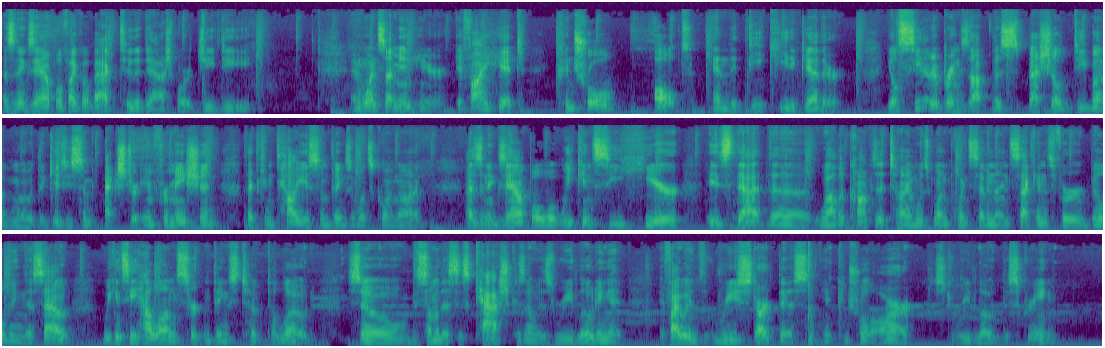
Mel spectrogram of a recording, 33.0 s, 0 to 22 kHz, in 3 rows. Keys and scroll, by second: 1.6-2.6 typing, 7.1 ctrl+alt+d.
